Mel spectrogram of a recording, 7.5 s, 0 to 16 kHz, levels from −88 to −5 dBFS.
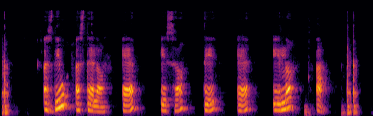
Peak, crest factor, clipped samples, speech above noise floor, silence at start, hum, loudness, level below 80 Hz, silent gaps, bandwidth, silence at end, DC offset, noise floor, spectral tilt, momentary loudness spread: -6 dBFS; 20 dB; under 0.1%; 50 dB; 0.05 s; none; -25 LUFS; -62 dBFS; none; 11.5 kHz; 0.35 s; under 0.1%; -73 dBFS; -6.5 dB/octave; 15 LU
